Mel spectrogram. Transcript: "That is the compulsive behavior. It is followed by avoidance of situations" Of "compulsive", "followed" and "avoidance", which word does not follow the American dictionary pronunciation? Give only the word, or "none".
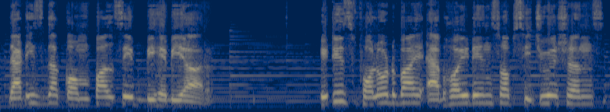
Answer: avoidance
